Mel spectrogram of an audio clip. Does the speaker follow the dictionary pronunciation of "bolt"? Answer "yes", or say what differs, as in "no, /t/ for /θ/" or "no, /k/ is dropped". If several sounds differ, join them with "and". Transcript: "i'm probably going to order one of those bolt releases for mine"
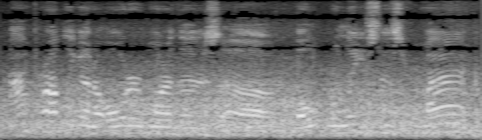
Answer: no, /l/ is dropped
